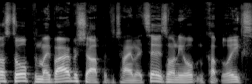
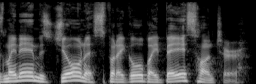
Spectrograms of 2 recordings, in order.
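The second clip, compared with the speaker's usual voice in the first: ordinary talk, nothing marked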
